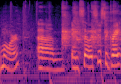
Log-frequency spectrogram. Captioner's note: bed spring squeaking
